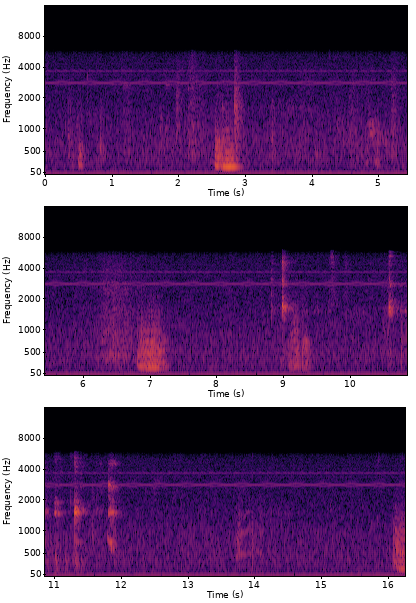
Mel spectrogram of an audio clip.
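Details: Sleeping seal point Siamese named Billy snores away: low, airy rasps recurring irregularly every few seconds in a quiet room, plus a few small clicks and a constant faint electrical whine.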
